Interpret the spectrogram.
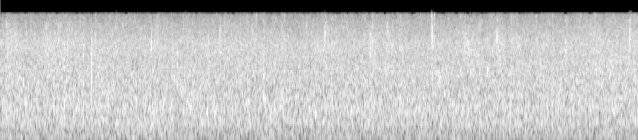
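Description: Steady rain falling, with occasional sharper ticks of single drops striking close by.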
